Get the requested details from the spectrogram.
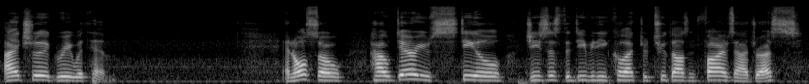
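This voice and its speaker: A furious scolding rant in a smooth, clean-toned voice set at a middling pitch. The speaker piles grievance upon grievance in long run-on chains, circling back to the same phrases over and over. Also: fairly even intonation, moderate pace. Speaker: video maker.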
